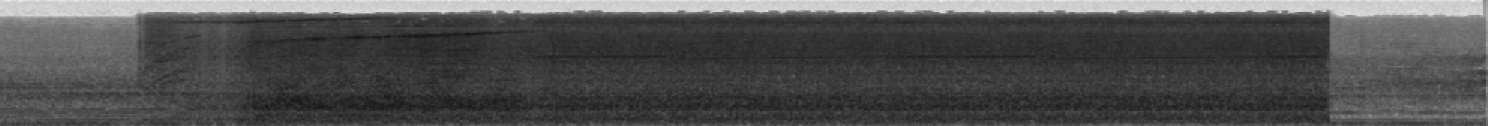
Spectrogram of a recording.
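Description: A motorcycle engine roars steadily as the bike rides along.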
